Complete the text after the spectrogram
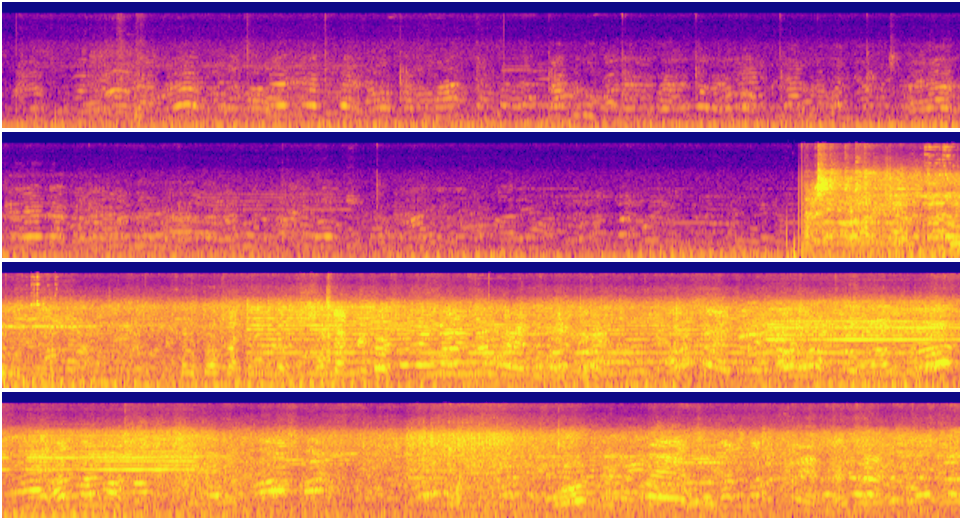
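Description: A crowd of men shout and argue excitedly outdoors.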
